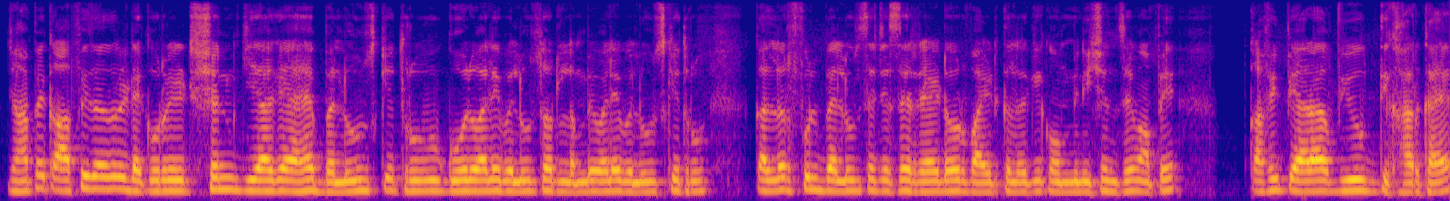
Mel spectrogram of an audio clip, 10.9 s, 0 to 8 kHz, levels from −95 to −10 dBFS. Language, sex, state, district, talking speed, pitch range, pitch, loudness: Hindi, male, Uttar Pradesh, Deoria, 215 wpm, 150-160 Hz, 155 Hz, -23 LUFS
